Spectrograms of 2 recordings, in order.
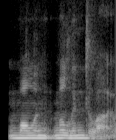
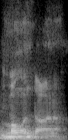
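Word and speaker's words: Molendinar: And so I would say things like Molindala. Hang on, which is the right one? I forget. Molindina. Right. Okay.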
